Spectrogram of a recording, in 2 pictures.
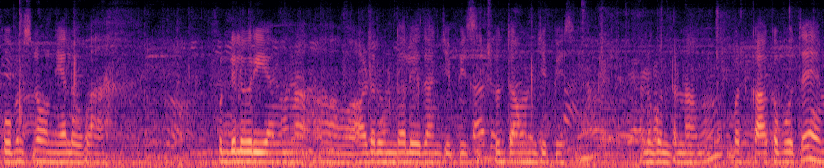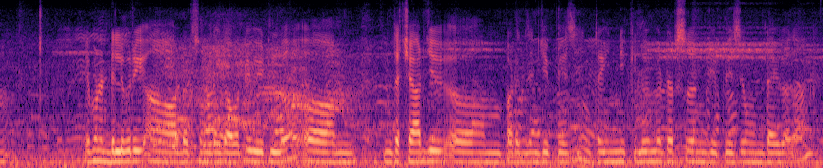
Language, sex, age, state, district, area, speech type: Telugu, male, 18-30, Telangana, Khammam, urban, spontaneous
